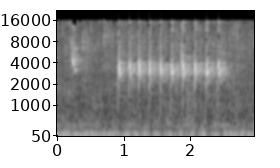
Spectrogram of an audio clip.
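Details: Cucak cungkok giving a 'tembakan' burst: after a brief lone note, a tight run of ten sharp, high, clipped notes spaced about six per second, then quiet, over a soft low hum.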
